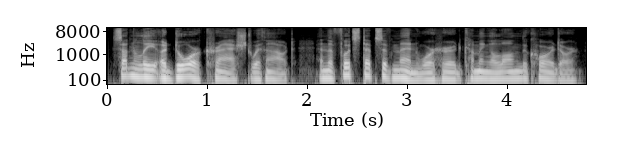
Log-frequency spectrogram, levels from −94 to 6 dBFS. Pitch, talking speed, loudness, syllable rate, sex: 110 Hz, 200 wpm, -19 LUFS, 5.8 syllables/s, male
